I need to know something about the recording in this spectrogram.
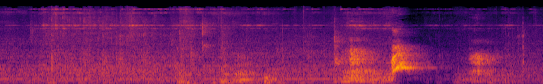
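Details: Boxer pups aged six weeks at play; after rough scuffling comes a single sharp rising yelp, followed by a softer short whine, in a small indoor room.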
